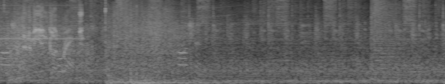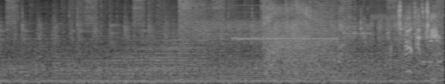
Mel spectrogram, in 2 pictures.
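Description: Aircraft guns and combat noise in a jet combat video game, a dense, continuous roar of rapid gunfire and engine rumble with a heavier burst early on, loud and steady throughout.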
